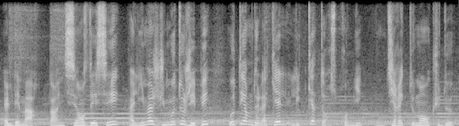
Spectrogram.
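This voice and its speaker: A man narrating a motorsport documentary in a steady, scripted voice-over. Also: a little high, a little fast. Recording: voice-over with music underneath.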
